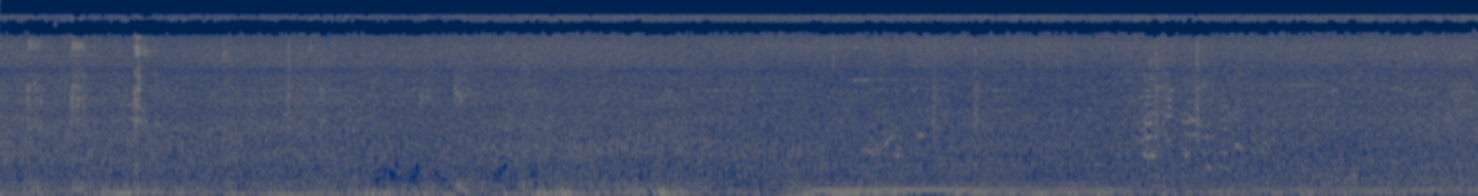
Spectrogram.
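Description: City street traffic with wind rumbling on the microphone. About eight seconds in, a nearby vehicle's engine adds a steady low hum, loudest for about three seconds and then fainter.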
